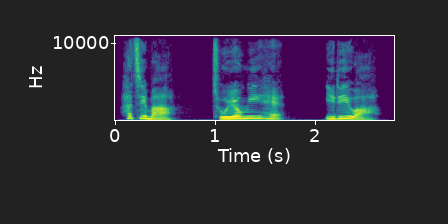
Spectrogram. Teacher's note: The last syllable gently steps down.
